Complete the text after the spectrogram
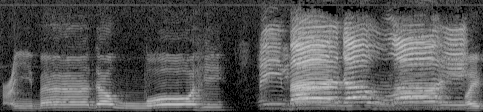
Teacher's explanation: Ain Di mana makhrajnya tengah tenggorokan bagian tengah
